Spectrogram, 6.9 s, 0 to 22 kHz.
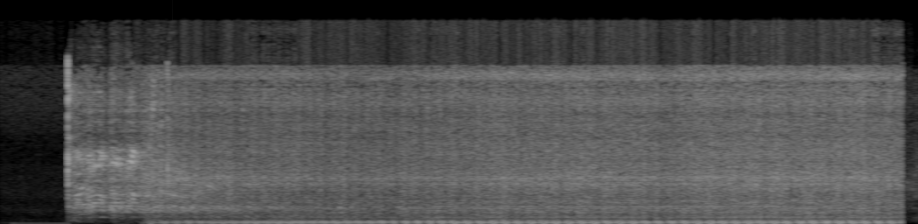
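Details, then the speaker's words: Kawasaki Brute Force 650 V-twin, warm, after readjusting front cylinder valves that still chattered: starts and settles into even, steady idle with no ticking or chatter; normal idle after valve adjustment. "so just finished going over the front valve train again and this is what it sounds like"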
